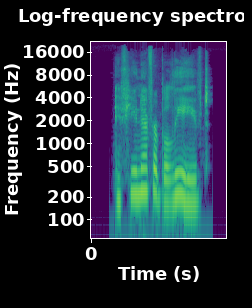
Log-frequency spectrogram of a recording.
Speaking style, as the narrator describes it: Gerard whispered

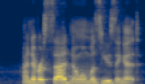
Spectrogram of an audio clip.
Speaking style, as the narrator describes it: Fungul said, still in that same clipped tone

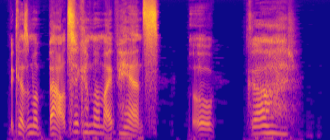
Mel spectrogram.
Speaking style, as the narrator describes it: Frank gasps out

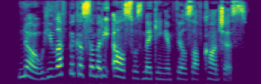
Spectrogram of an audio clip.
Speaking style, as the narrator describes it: Ray snaps

